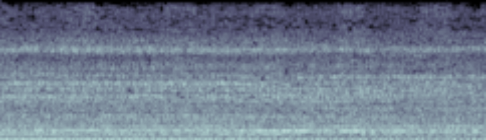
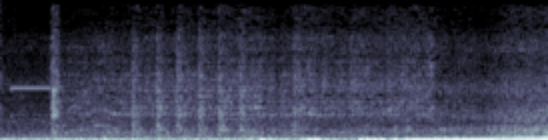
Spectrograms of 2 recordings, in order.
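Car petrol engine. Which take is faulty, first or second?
second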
